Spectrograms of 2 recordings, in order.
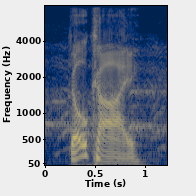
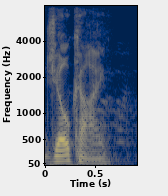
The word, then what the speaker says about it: Gokai: Michigan Stars, number 10, Gokai. And out for the first corner here of the night for either side. It's actually pronounced Jokai.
